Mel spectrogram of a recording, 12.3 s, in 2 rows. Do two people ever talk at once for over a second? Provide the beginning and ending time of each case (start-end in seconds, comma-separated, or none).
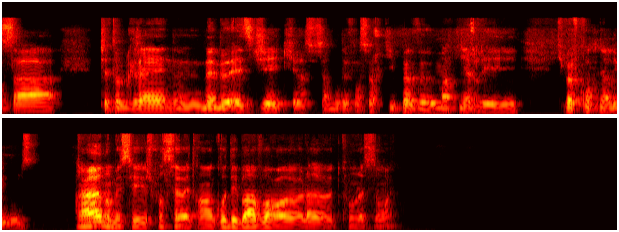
none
